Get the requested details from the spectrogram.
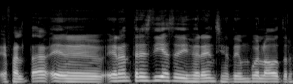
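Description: Fairly high male voice with ordinary pitch variation, dry and echo-free, against a quiet background. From Jalisco, Mexico (Tamazula); Jalisco, Mexico. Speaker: YouTuber; podcast guest. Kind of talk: casual chat. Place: studio. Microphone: studio mic.

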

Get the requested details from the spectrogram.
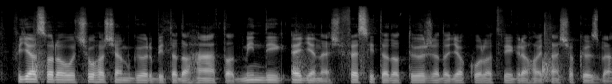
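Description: The speaker moves at a fairly quick pace with hardly any pauses and fairly even intonation over light background noise. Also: man, very deep, low pitch for a man. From Hungary. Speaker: fitness instructor. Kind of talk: tutorial. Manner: clear, instructive, encouraging. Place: studio. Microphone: headset.

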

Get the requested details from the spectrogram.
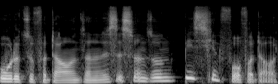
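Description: A man speaks at a fairly quick pace in a very clean recording with a silent background and a dry, close sound with no echo. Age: 30s. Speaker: YouTuber talking about health. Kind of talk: casual video monologue. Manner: hesitant, many filler sounds.

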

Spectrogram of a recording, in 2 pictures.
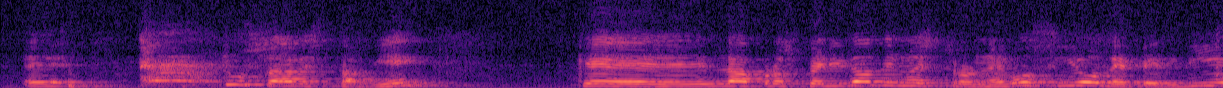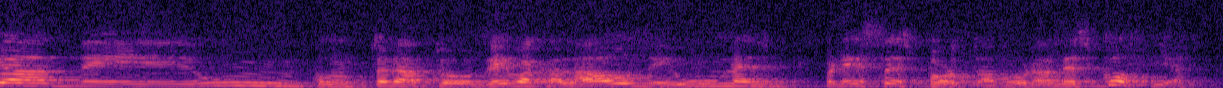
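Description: Audible room echo surrounds a woman who speaks at a very slow pace with lively intonation. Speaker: stage actor. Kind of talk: theatrical dialogue, projected delivery. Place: stage. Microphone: camera far.

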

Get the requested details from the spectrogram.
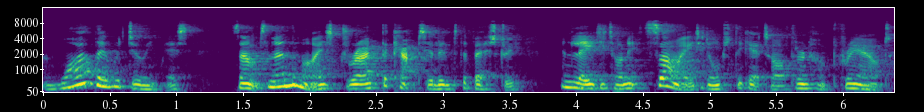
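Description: Someone is reading aloud in a natural voice, with lively intonation and a quiet background.

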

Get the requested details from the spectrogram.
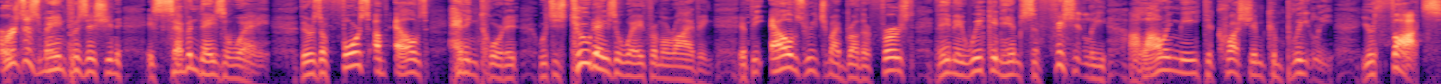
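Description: A put-on character voice at a moderate pace. The sound is dry and close, with no echo. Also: man, fairly high pitch for a man, lively intonation. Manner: cold, commanding, curt.

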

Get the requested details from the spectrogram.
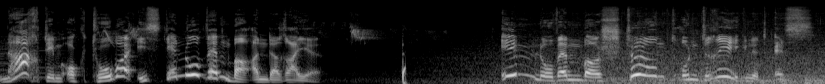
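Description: A cartoonish character voice moves at a slow pace with a slightly husky edge. Its pitch swings are very wide, and faint music plays in the background.

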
